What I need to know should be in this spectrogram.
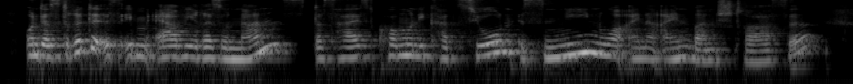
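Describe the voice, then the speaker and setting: A woman's dark, mellow voice at a medium pitch, fairly slow in pace with ordinary pitch variation, in audible room echo. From East Germany, Leipzig. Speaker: TV presenter and communication coach. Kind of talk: casual interview. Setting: garden.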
